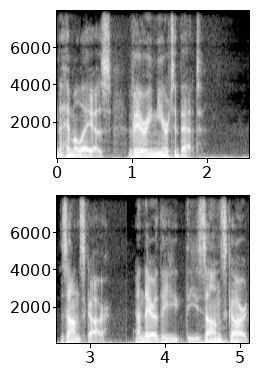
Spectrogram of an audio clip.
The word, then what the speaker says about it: Zanscare: the Japanese zanar so like zanskar which is the name of an actual real world region in India in the Himalayas very near Tibet zanskar and they're the the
